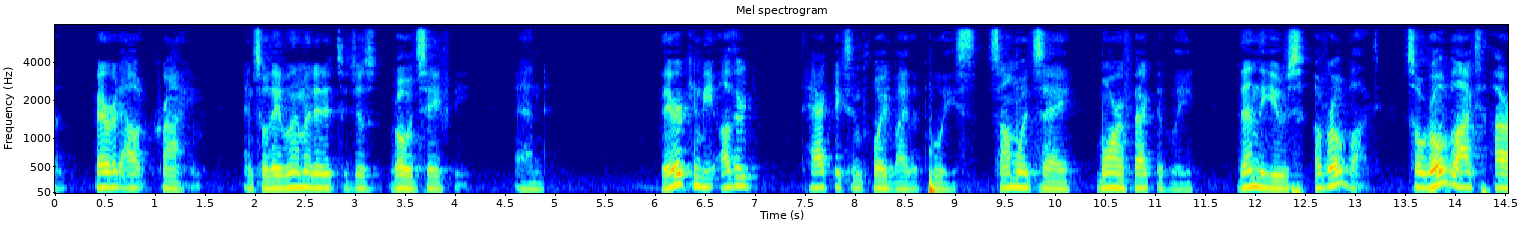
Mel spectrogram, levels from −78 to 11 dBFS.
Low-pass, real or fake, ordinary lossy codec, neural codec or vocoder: 7.2 kHz; real; AAC, 48 kbps; none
